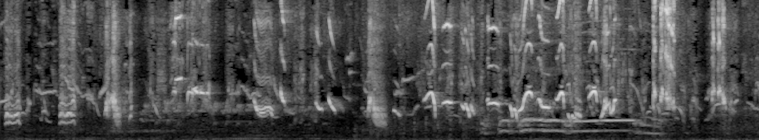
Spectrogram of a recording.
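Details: Oriental magpie-robin in full song to spur another magpie-robin into singing: crisp chirps and harsh rasps, then wavering whistled phrases and a sustained nasal tone in the second half.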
